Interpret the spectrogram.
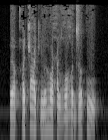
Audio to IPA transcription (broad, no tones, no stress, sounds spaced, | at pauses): ɛ ə̯ qʼ ɛ t͡ʃ ʕ i t͡ʃ ŋ ə ɦ ɔ ħ ə l ʁʷ ʌ ʁ ʊ d͡z ʌ k u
